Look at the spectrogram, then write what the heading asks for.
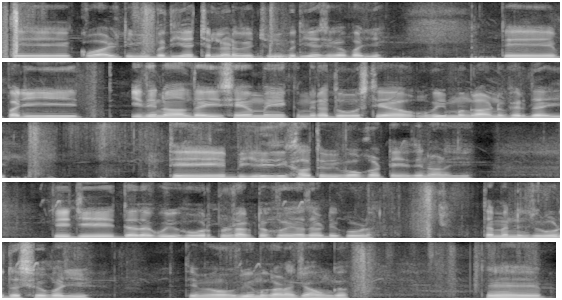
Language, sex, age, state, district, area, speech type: Punjabi, male, 18-30, Punjab, Shaheed Bhagat Singh Nagar, urban, spontaneous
